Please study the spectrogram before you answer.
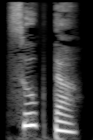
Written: ಸುಗತ

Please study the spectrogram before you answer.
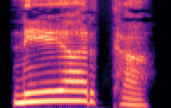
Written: ನೇಯಾರ್ಥ

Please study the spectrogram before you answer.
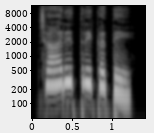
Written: ಚಾರಿತ್ರಿಕತೆ

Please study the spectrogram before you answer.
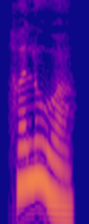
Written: ಹಲುವ

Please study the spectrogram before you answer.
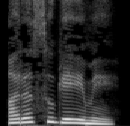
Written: ಅರಸುಗೆಯ್ಮೆ

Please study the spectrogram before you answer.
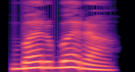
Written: ಭರಭಾರಿ

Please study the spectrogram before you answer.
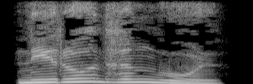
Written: ನಿರೋಧಂಗೊಳ್

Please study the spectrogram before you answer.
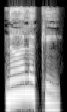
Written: ನಾಲಕಿ

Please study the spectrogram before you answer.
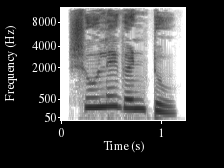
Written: ಶೂಲೆಗಂಟು

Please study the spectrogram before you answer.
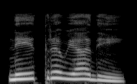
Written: ನೇತ್ರವ್ಯಾಧಿ

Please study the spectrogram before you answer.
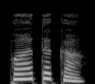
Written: ಪಾತಕ

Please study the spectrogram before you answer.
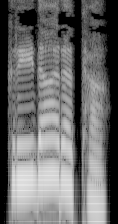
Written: ಗರುಡರಥ

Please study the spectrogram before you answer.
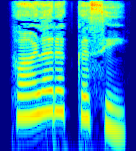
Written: ಕಾಳರಕ್ಕಸ

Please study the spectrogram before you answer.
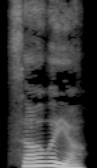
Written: ಸಿವಾಯಿ

